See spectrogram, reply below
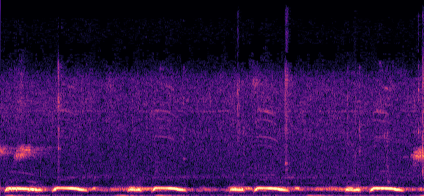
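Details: Four quick pairs of low, hollow coos from a young Malaysian spotted dove, the second note of each pair longer and gently falling, against a quiet background with faint distant chirps.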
